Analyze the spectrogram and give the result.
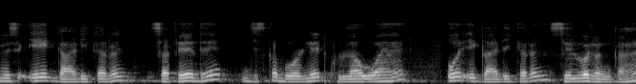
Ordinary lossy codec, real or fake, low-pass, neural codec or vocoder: MP3, 64 kbps; fake; 7.2 kHz; codec, 32 kHz, 1.9 kbps, SNAC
